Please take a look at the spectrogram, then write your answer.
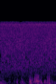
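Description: A brief rush of wind buffets the microphone, with a low rumbling gust in the middle.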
